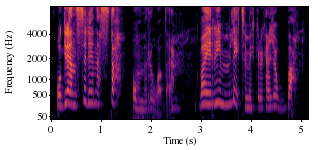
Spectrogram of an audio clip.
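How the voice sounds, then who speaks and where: Over a silent background in a very clean recording, a woman speaks in a plain, everyday voice with lively intonation. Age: 50s. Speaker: podcast host and coach. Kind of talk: workshop-style podcast talk.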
